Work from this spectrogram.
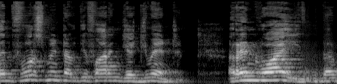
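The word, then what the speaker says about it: renvoi: recognition or the enforcement of the foreign judgment Ren why the pronunciation is r e n v o i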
